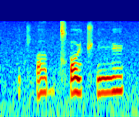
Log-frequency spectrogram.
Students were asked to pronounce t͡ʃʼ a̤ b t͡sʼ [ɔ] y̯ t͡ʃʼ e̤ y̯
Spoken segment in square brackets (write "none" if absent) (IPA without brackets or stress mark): ɔ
